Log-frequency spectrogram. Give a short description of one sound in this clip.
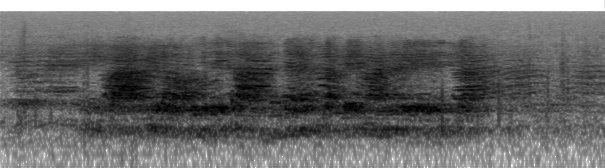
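A group of young girls sings together in an echoing hall.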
